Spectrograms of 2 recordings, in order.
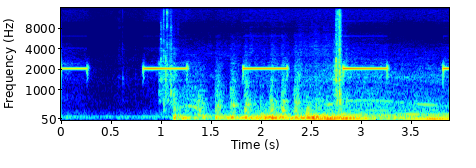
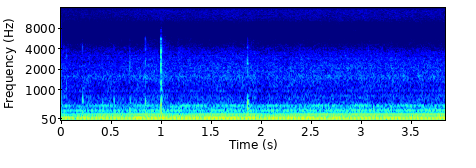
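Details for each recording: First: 2012 Honda Accord 2.4L with cylinder 2 and 3 misfires (P0302, P0303), first start after crank pattern relearn: a chime, then a short crank with a slight hesitation before it catches and runs evenly. This is a normal start. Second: 2012 Honda Accord 2.4L, warm engine, codes P0302 and P0303 with the check engine light sometimes flashing: an uneven, low thumping idle with a regular stumble every few beats. Fixed by crank pattern (CKP) clear and relearn.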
